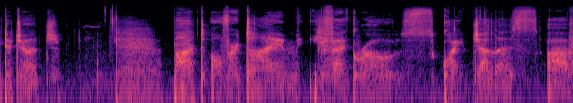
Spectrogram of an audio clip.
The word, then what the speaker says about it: Aoife: Ava's sister's name is Aoife, which is Aoife. Aoife is how you pronounce that.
